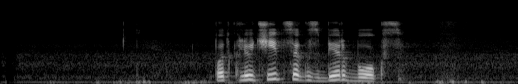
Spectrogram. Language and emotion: Russian, neutral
